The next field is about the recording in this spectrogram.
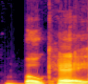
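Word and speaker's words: bokeh: the the word b-o-b-o-k-e-h is uh pronounced bouquet as in bo okay yes so just so everybody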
